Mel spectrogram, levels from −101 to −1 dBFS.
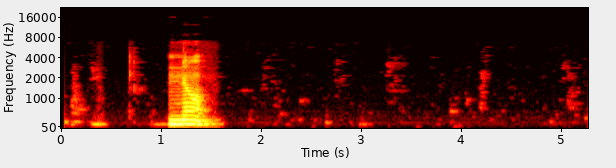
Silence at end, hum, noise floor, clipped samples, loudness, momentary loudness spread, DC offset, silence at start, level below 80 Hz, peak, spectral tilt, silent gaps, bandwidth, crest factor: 3.7 s; none; -76 dBFS; under 0.1%; -15 LUFS; 28 LU; under 0.1%; 0.3 s; -56 dBFS; -2 dBFS; -8.5 dB/octave; none; 7 kHz; 20 dB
